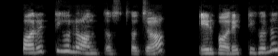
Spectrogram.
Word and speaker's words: অন্তঃস্থ জ: আমি চ্যাট বক্সে লিখেছি, দেখুন উচ্চারণ হবে অন্তঃস্থ জ, অন্তঃস্থ জ, অন্তঃস্থ জ।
